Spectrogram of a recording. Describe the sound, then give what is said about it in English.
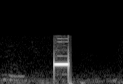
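A telephone keypad sends a single short DTMF dial tone as 0 is pressed in a voicemail menu. The clean, steady electronic beep sounds alone against near-silence. “If you'd like to get back to an operator, please dial 0 now.”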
